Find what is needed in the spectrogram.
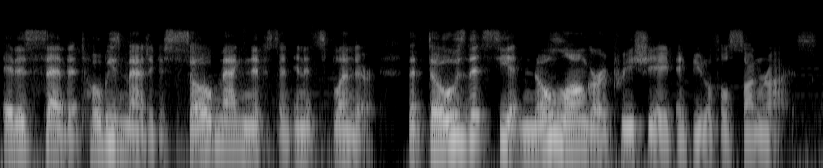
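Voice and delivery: dramatic bardic tale-telling; storytelling narration. Acted. Reading the play's opening fight to friends, dramatic narration. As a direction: narrate an epic battle tale, weighing each phrase.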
